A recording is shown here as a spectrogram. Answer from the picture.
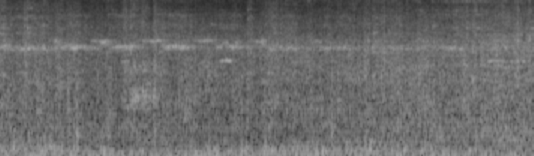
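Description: Train rolling past, its steel wheels rumbling on the rails with a thin, high-pitched wheel squeal that comes and goes.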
